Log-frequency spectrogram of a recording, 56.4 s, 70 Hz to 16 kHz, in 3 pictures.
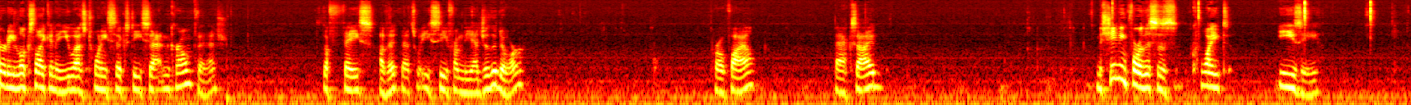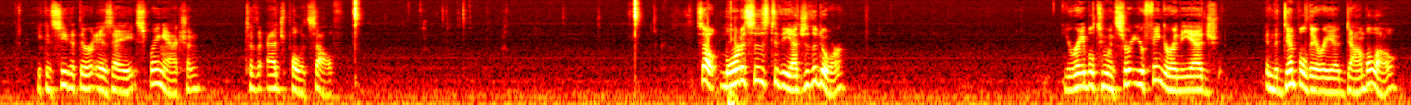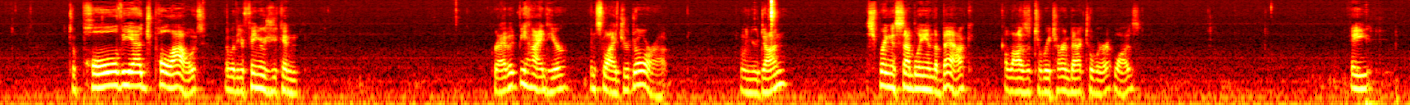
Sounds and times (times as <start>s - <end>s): Speech: 0.0s - 3.1s, 4.3s - 7.0s, 9.5s - 10.1s, 11.1s - 11.8s, 14.6s - 17.6s, 19.3s - 21.5s, 22.1s - 23.4s, 28.1s - 30.1s, 33.0s - 37.5s, 38.6s - 41.7s, 44.2s - 46.6s, 47.5s - 48.2s, 49.2s - 52.9s, 55.6s - 56.0s.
